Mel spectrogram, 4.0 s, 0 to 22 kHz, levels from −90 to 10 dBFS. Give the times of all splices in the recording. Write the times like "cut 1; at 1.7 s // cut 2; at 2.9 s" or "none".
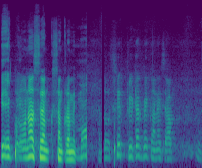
cut 1; at 1.6 s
